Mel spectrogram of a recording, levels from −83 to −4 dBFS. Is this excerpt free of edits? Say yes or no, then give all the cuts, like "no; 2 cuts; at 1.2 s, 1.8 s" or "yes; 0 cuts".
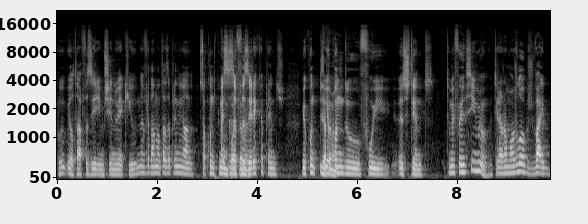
no; 3 cuts; at 2.8 s, 4.8 s, 7.6 s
